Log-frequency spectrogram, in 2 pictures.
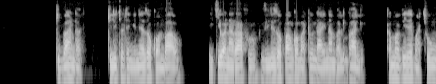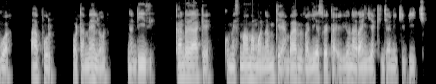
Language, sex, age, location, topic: Swahili, male, 18-24, Nairobi, agriculture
